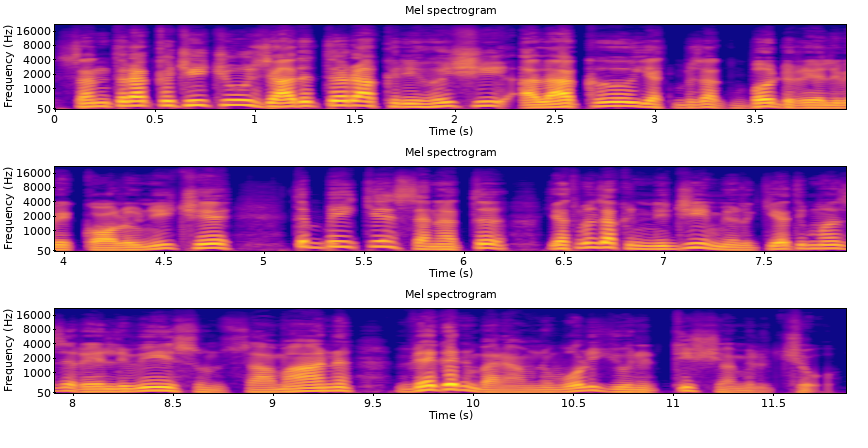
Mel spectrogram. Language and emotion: Kashmiri, neutral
